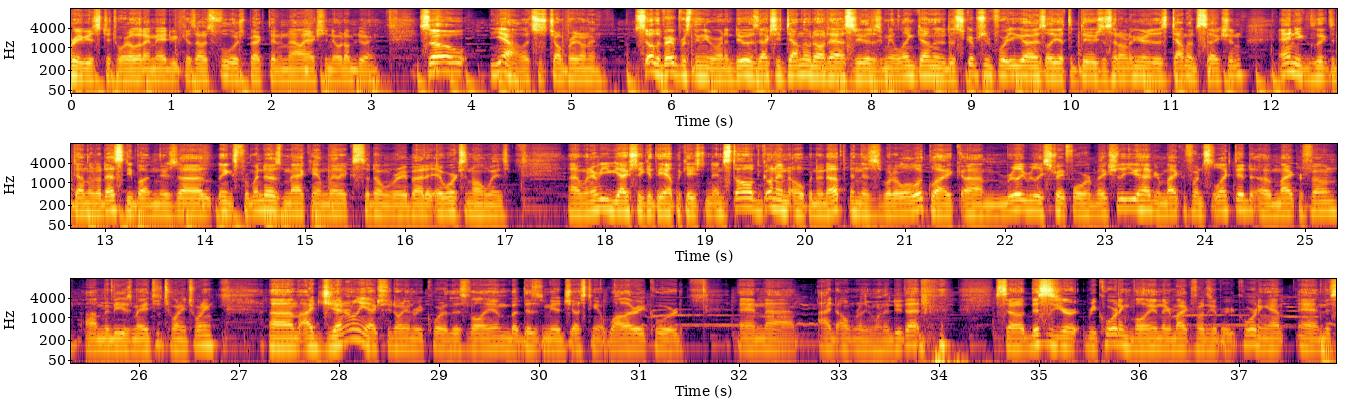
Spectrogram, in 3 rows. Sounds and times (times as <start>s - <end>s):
Speech: 0.0s - 17.0s, 17.6s - 33.8s, 34.6s - 37.9s.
